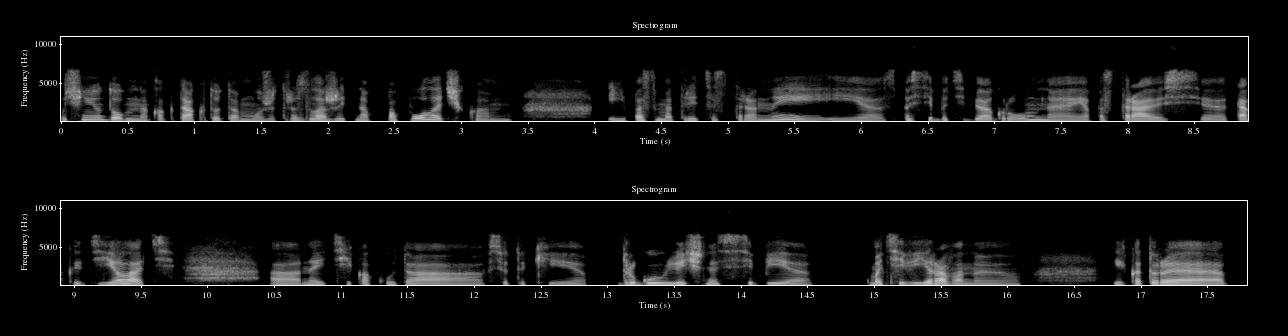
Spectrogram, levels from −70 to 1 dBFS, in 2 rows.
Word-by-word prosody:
Очень 245 +3 0
удобно, 225 -7 0
когда 185 +1 +2
кто-то 200 -1 -5
может 180 +1 -6
разложить 190 +1 0
на 180 0 -3
по 190 - +1
полочкам 185 -8 0 0.7
и 185 - -6
посмотреть 200 0 -3
со 195 - -9
стороны. 195 +1 -2
И 175 -1 -5
спасибо 195 +2 -6
тебе 190 -1 -2
огромное. 180 -1 -2
Я 165 0 -1
постараюсь, 175 -2 +2
э, 160 -1 -4
так 170 +1 +3
и 170 - -4
делать. 205 +12 +3 0.7
А, 165 -1 +1
найти 165 +4 -3
какую-то 160 -3 -1
всё-таки 155 -4 -5 0.2
другую 185 -2 +3
личность 195 +1 +4
в - - -6
себе, 160 -4 -2 0.4
мотивированную, 170 -5 +2 0.7
и 170 - -2
которая 180 -3 +6
180 Hz, 115 wpm, -27 LUFS, 170-195 Hz, 0.7 s, которая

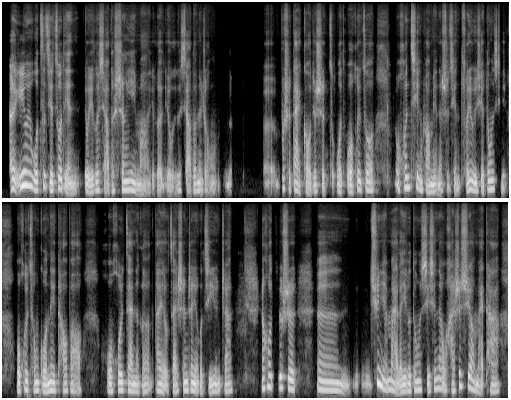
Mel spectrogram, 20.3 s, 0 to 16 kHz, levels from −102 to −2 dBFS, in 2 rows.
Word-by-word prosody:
呃， 180 +1 +4
因 240 +4 +7
为 245 - +7
我 165 -6 +4
自 160 +8 -2
己 150 -7 +3
做 185 +5 +2
点 95 - -1
有 135 - +2
一 120 - +3
个 150 +4 0
小 155 - -2
的 140 - -6
生 160 +2 +2
意 155 -3 +3
嘛， 85 - -3
有 - - -12
一 - - -6
个 - - -4
有 - - -5
一 - - -8
个 145 - -4
小 - - -2
的 135 - -2
那 145 - +2
种， - - -8 0.8
呃， 285 0 -12
呃， 270 - -10
不 185 - -3
是 - - -3
代 - - 0
购， - - -2
就 - - -1
是 - - 0
做 - - -11
我 - - +1
我 125 - +2
会 160 +7 0
做 155 0 -1 0.4
婚 200 +6 0
庆 210 - +1
方 125 -6 -2
面 130 +1 +2
的 - - -1
事 145 - -3
情。 - - -5
所 140 - -2
以 170 - +3
一 - - +2
些 135 - -3
东 165 +1 +1
西 175 - -8 0.3
我 - - +3
会 160 +2 0
从 150 0 +1
国 130 -3 +2
内 150 +2 +5
淘 145 0 -4
宝， 145 - -5 0.5
我 135 0 +1
会 150 +2 +3
在 150 -2 0
那 135 -1 +2
个， 130 +2 -4
它 140 - 0
有 130 - 0
在 - - -2
深 155 +1 +2
圳 155 -1 +3
有 135 - +3
个 110 - -3
集 115 +3 -1
运 130 - 0
站， 135 +3 -4 0.5
然 185 - -1
后 215 0 +1
就 200 - +3
是 180 -4 +2 0.4
嗯， 155 - +1 0.4
去 265 +3 +3
年 180 -10 +4
买 160 -4 +1
了 115 - +2
一 130 - +4
个 140 +1 +2
东 160 +2 0
西， 155 -4 +2
现 175 +6 -1
在 185 - -1
我 - - 0
还 140 0 -4
是 235 - +1
需 225 -2 +2
要 185 - +2
买 135 - -1
它， 135 +1 -4
150 Hz, 285 characters per minute, -22 LUFS, 135-170 Hz, 0.8 s, 因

